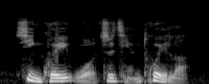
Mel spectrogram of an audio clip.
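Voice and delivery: normal talking voice

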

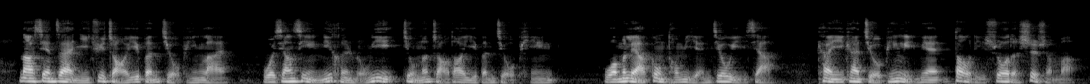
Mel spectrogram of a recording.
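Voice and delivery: plain

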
